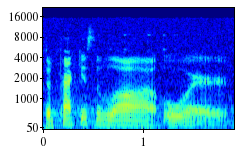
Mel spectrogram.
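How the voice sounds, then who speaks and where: A woman's voice: low voice, steady tone, slow pace, slight background noise. A woman from Houston, chatting as an interview guest with lots of "um" and "like". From Houston, Texas. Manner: chatty, uses many fillers like "um" and "like". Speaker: guest, attorney and author. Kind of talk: casual interview answers.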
